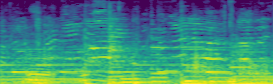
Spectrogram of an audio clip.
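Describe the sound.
Children's voices chatter and shout at play throughout, a lively overlapping jumble at moderate volume, mixed with adult conversation and a bit of background music.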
